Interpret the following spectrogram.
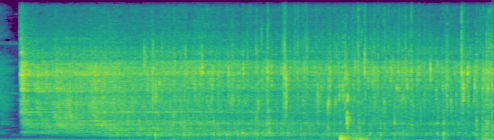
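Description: Beaten eggs poured into a hot steel pan, sizzling loudly as they hit the metal a moment in and then frying steadily with crackles. A brief low thud about four seconds in.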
